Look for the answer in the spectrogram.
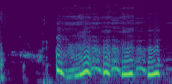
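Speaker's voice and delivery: high, comic sobbing wail; mock bawling. Elf overwhelmed by appreciation, mock bawling. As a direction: burst into hammed-up sobs. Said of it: "just fully just starts bawling".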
